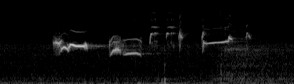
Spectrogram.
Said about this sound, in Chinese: 在船上，在水上，一起玩，一起听到鸟叫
